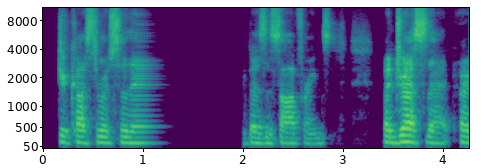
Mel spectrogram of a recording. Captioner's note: distorted speaking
